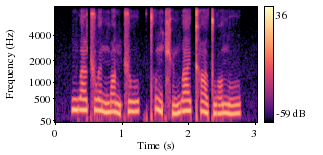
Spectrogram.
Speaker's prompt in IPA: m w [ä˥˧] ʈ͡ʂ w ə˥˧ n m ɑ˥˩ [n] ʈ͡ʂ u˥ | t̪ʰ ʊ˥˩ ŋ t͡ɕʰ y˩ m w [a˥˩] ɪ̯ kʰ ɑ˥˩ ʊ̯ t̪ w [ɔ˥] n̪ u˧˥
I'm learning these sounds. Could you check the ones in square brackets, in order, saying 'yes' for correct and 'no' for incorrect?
no, no, no, no

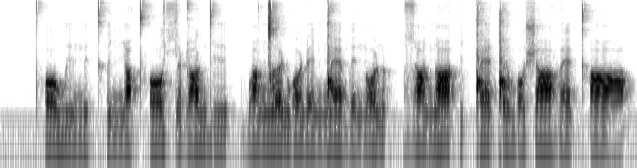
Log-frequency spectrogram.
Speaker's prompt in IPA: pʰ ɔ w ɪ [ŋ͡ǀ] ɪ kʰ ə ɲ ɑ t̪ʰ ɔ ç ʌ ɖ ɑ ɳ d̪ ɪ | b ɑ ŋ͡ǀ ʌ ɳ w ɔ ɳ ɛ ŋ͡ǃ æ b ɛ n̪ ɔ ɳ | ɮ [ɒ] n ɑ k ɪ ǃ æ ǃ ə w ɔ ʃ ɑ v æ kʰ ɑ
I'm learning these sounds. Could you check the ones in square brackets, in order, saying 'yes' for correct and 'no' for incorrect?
no, no

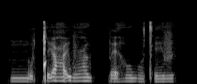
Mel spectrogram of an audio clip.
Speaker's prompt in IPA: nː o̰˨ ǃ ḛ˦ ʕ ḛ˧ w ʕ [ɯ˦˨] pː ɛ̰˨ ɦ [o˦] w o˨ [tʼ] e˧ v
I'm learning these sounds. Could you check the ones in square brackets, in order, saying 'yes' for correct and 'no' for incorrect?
yes, no, yes

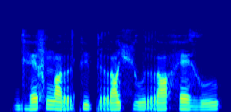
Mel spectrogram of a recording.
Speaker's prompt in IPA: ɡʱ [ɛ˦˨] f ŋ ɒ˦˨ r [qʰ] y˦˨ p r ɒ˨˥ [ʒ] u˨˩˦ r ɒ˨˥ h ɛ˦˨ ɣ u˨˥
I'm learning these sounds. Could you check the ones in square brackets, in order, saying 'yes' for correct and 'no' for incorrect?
no, no, no

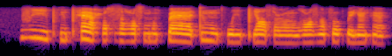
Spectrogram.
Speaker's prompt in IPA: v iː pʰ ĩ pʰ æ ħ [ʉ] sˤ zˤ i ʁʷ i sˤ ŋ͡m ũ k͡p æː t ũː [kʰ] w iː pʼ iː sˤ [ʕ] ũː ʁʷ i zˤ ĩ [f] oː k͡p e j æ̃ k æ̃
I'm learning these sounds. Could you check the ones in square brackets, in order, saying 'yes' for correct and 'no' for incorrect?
no, yes, yes, yes

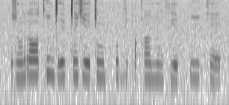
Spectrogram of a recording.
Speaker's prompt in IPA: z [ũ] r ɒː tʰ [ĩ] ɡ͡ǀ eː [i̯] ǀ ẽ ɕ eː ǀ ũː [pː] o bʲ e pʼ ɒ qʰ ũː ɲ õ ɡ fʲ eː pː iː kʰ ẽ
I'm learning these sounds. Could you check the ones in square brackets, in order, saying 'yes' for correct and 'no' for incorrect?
no, yes, no, yes

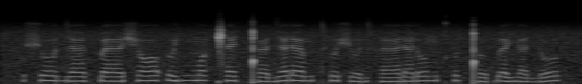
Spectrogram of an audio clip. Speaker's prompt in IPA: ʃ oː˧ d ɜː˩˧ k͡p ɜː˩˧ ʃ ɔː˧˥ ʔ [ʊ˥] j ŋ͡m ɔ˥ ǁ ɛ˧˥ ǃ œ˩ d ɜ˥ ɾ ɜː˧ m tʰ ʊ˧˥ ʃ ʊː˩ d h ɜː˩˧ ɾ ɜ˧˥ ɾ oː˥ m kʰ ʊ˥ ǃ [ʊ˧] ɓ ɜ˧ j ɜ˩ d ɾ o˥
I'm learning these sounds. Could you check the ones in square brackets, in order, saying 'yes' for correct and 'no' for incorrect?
no, no

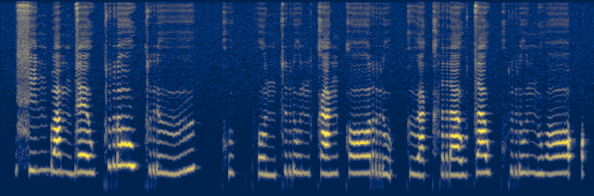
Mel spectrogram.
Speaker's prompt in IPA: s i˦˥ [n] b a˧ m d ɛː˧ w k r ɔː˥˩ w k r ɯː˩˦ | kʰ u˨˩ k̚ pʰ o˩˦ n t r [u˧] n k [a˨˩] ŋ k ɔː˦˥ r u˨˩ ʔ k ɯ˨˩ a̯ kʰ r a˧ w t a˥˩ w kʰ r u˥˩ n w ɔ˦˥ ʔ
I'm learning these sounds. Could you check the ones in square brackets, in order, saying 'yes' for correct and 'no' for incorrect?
yes, yes, no

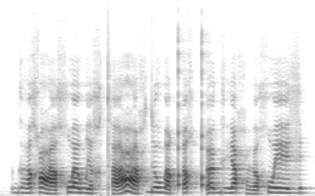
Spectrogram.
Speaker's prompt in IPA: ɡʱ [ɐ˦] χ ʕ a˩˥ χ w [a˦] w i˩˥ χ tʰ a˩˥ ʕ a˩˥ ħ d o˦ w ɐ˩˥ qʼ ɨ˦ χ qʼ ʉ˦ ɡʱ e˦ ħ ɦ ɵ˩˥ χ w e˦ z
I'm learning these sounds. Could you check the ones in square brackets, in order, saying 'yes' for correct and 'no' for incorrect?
yes, no

